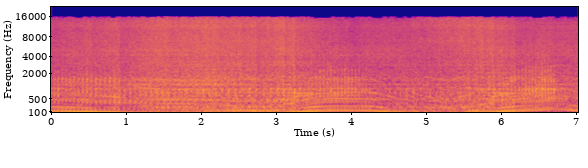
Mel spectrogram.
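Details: 2000 Jaguar XK8 engine bought on eBay, seller says the noise is normal but owner doubts it: idling then revving, with an uneven extra clatter riding on top; source unknown, abnormal engine noise.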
